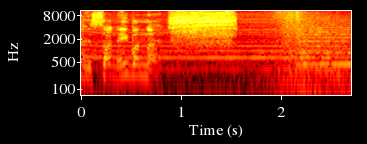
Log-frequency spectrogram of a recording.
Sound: shushing; dramatic music playing

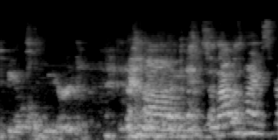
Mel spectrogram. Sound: audience laughs

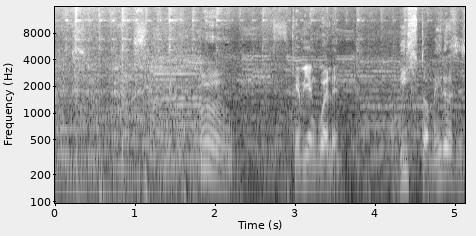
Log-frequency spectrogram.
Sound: spanish

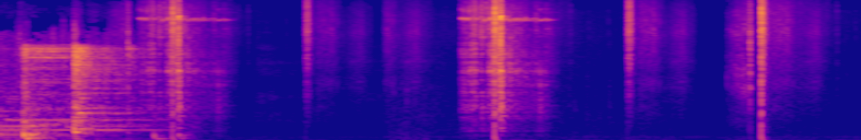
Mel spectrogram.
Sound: gentle r&b music; metal clanking and bag scrunching

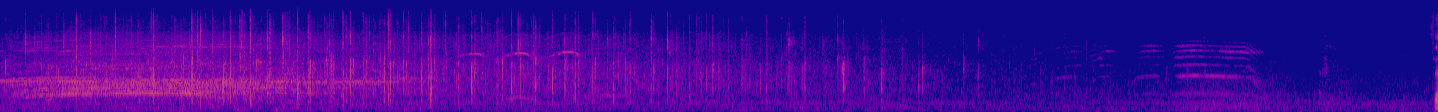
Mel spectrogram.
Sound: cheering and Applause

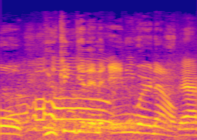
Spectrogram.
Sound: mom laughs

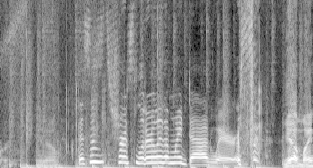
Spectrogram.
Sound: laughs

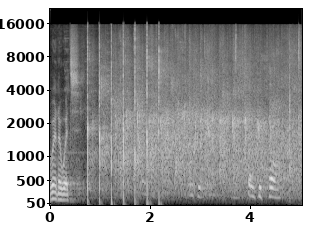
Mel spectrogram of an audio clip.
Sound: applause

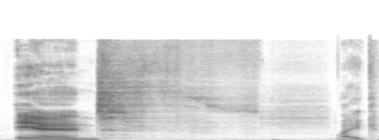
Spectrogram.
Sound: exhales

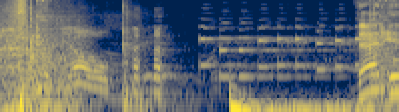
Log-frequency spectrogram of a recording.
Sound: ball bouncing; ball thudding; ball bouncing; man laughing

